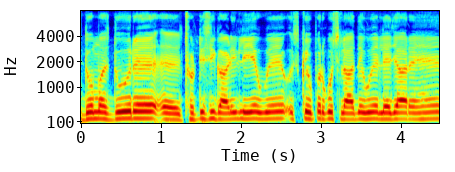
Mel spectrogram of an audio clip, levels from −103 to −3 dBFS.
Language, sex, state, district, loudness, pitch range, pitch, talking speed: Hindi, male, Chhattisgarh, Raigarh, -13 LUFS, 165-175 Hz, 170 Hz, 240 wpm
